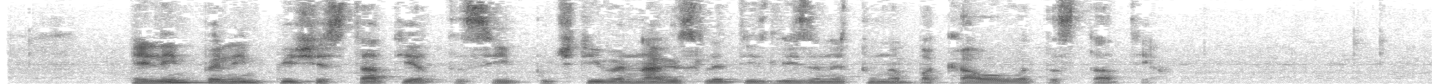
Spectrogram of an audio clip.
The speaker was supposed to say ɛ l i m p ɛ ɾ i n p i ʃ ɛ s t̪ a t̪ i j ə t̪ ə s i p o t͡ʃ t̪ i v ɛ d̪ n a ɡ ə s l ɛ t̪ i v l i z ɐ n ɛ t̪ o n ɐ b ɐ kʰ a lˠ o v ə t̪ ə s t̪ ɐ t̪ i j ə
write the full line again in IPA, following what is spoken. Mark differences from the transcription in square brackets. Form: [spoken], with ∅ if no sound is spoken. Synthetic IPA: ɛ l i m p ɛ [l] i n p i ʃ ɛ s t̪ a t̪ i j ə t̪ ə s i p o t͡ʃ t̪ i v ɛ d̪ n a ɡ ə s l ɛ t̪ i [z] l i z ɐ n ɛ t̪ o n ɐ b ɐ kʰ a lˠ o v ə t̪ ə s t̪ [a] t̪ i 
